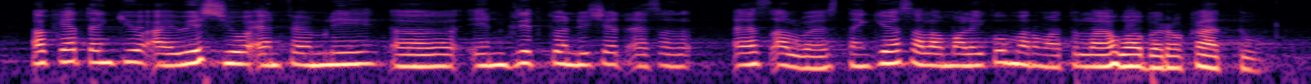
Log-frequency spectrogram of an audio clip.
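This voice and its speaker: A woman with a fairly high voice talks very fast in a fairly even tone, with noticeable noise in the background. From Indonesia. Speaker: audience member asking a question. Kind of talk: audience question at a public talk. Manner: halting.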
